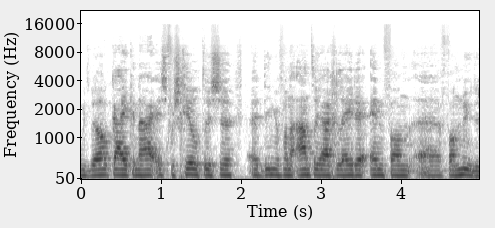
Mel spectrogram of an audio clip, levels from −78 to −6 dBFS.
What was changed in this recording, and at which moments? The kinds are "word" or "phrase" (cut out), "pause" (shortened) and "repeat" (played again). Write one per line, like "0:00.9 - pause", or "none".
0:01.1 - phrase
0:02.0 - pause

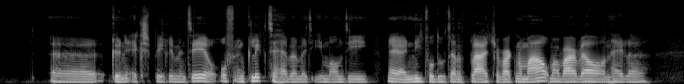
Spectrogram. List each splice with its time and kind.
0:01.1 - phrase
0:02.3 - word
0:03.8 - pause
0:04.3 - word
0:05.5 - word

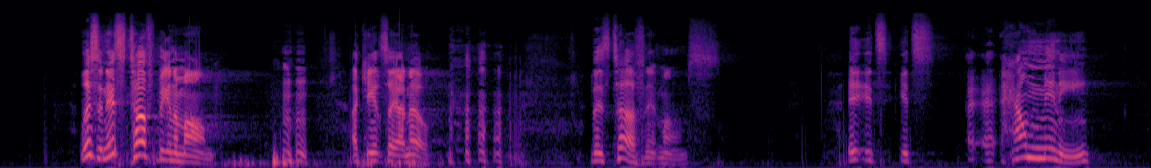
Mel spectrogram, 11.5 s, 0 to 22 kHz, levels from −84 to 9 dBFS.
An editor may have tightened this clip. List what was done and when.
0:05.9 - word
0:06.4 - word
0:08.9 - word

